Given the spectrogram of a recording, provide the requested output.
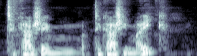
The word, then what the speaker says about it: Takashi Miike: But this is a movie directed by, I believe it's pronounced Takashi Miike.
